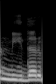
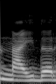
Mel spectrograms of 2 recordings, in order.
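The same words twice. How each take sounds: First: नीदर opening with a long "nee"; नीदर with a long ee in the first syllable; "ee" pronunciation. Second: नाइदर opening with "nye", as in "eye"; नाइदर with a diphthong in the first syllable; "eye" pronunciation. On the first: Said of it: "और नीदर भी". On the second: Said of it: "आई के रूप में भी". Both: Shown as a demonstration.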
